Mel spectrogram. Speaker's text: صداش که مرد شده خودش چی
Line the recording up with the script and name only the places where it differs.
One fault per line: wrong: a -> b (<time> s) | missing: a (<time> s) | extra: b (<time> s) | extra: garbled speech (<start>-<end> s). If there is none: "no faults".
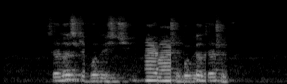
missing: مرد شده (0.9 s)
extra: garbled speech (1.4-2.3 s)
